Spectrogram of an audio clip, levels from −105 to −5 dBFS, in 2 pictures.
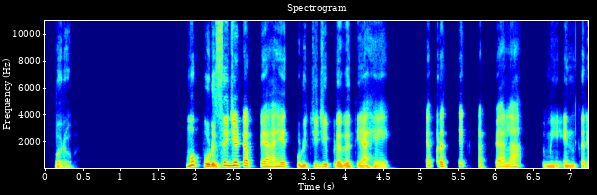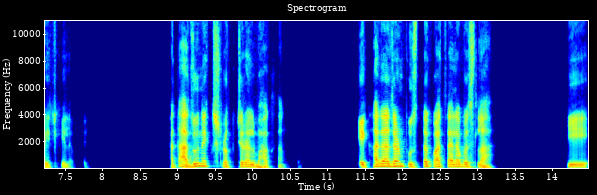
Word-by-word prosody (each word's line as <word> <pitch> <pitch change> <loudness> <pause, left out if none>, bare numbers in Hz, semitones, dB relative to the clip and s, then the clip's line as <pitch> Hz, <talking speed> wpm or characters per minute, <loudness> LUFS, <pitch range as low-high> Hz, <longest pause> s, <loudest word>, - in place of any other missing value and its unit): बरोबर. 85 -6 -7 1.6
मग 260 +1 +4
पुढचे 160 - +5
जे 235 +2 +8
टप्पे 195 -3 +1
आहेत, 160 -2 +2
पुढची 120 +2 -3
जी 155 +4 0
प्रगती 125 -1 0
आहे, 105 -3 -2
त्या - - -11
प्रत्येक 155 +7 -2 0.2
टप्प्याला 140 +3 -3 0.3
तुम्ही 125 +1 -3
एन्करेज 95 -3 -4
केलं 85 -2 -11
पाहिजे. - - -37 1.1
आता - - +2
अजून 170 +8 +4
एक 180 -2 -1
स्ट्रक्चरल 150 +2 -1
भाग 120 -4 -2
सांगतो. 75 -4 -18 1.0
एखादा 165 +5 +4
जण 185 +1 +4
पुस्तक 155 +2 -1
वाचायला 160 0 +3
बसला, 145 -5 -1 1.1
की 80 0 0
140 Hz, 120 wpm, -30 LUFS, 115-160 Hz, 1.6 s, जे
